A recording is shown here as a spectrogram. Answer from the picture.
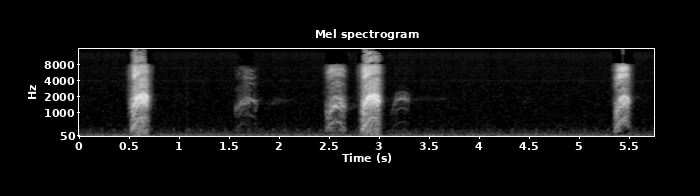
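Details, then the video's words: Black-crowned night heron repeating harsh, hoarse croaks at irregular intervals, some loud and some softer, with short faint squeaky notes between them. "tiếng vac"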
